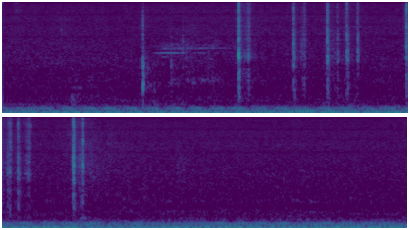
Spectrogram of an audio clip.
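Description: Keys tapped on a laptop keyboard as a short comment is typed: about ten sharp keystrokes in the first four seconds, then they stop. A steady low hum runs underneath.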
